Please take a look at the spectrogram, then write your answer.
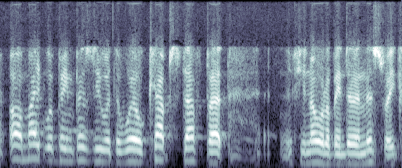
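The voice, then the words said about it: New Zealand accent. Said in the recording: “Good to see you haven't lost your Kiwi accent either, son.”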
